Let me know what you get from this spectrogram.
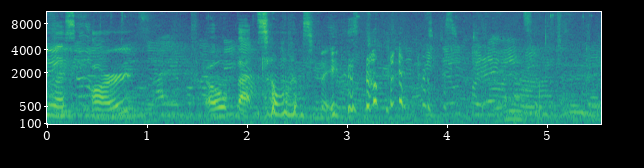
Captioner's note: laughing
